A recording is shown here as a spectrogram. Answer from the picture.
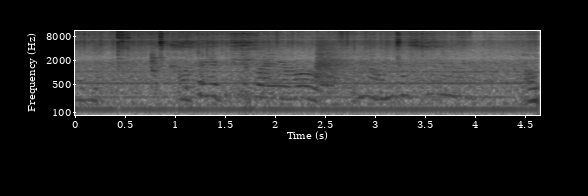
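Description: Food sizzling as it fries on a hot flat griddle, a steady hiss broken by a few sharp clicks.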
